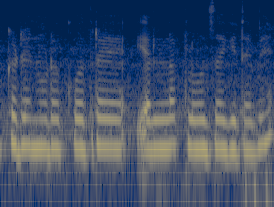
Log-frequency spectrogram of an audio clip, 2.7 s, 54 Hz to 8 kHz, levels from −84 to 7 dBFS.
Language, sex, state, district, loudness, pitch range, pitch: Kannada, female, Karnataka, Mysore, -30 LUFS, 220-230 Hz, 225 Hz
